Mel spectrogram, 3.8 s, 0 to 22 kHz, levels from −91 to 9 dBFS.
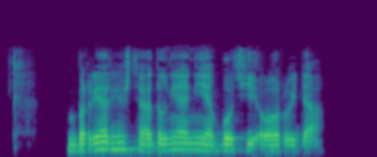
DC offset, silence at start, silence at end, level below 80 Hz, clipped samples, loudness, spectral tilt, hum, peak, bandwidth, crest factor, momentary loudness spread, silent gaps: under 0.1%; 0.15 s; 0.6 s; -60 dBFS; under 0.1%; -21 LUFS; -6 dB/octave; none; -2 dBFS; 7.4 kHz; 20 dB; 15 LU; 0.41-0.66 s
